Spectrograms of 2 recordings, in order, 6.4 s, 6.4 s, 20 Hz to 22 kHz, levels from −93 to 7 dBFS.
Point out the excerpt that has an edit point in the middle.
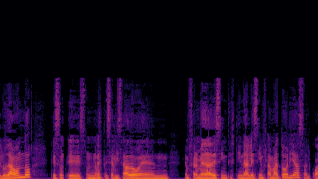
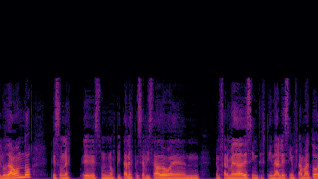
first; 2 cuts; at 1.2 s, 1.9 s

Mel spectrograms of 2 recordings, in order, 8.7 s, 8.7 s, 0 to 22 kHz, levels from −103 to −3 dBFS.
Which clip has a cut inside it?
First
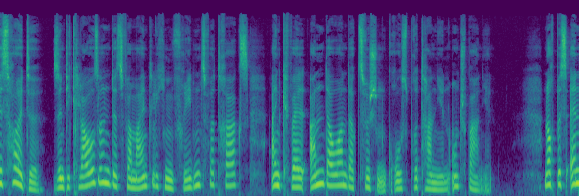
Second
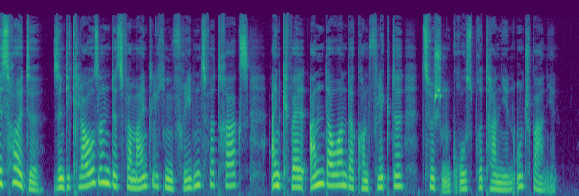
first; 1 cut; at 5.3 s

